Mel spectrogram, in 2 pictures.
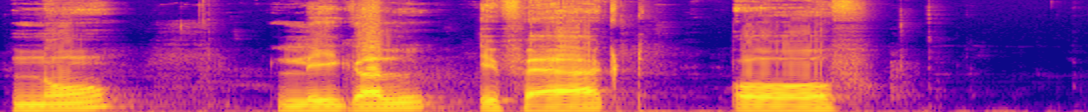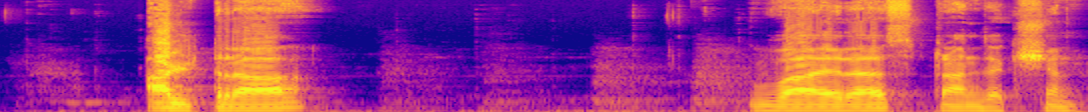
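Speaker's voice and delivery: low, very slow note-taking dictation. Real, not acted. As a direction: spell it out word by word for writing. Dictating notes slowly to class.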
